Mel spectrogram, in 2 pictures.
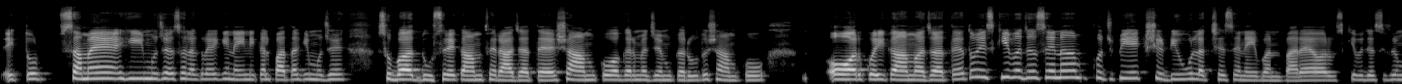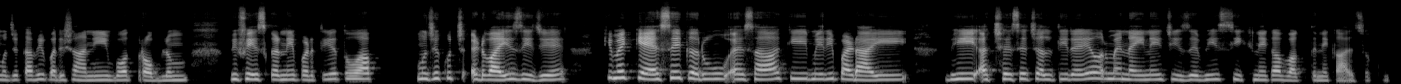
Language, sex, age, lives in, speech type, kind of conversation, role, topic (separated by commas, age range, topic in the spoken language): Hindi, female, 25-29, India, conversation, advice, user, पढ़ाई या कौशल सीखने के लिए समय नहीं निकाल पाना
